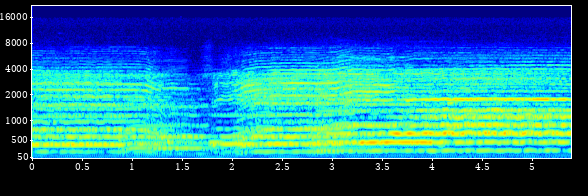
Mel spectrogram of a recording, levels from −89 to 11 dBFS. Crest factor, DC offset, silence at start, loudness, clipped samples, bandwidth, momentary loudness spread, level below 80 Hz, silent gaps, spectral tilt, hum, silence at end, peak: 14 dB; under 0.1%; 0 s; -22 LUFS; under 0.1%; 15.5 kHz; 11 LU; -64 dBFS; none; -3 dB/octave; 50 Hz at -65 dBFS; 0 s; -10 dBFS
